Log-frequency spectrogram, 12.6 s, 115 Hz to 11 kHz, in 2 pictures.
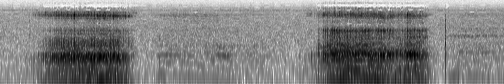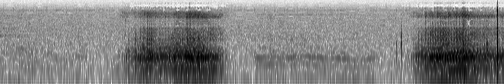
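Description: Loud rattling snores on each inbreath, about 17 a minute, with a soft whistling sound on each outbreath between them.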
